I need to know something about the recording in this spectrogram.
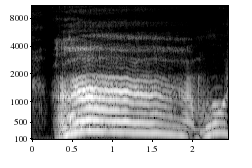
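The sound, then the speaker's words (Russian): A human voice imitates a bear's roar: one long, loud, rising-then-sustained growling bellow lasting about two seconds, followed by a short second rumble at the end. “Медведь съел, да как заревет.”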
